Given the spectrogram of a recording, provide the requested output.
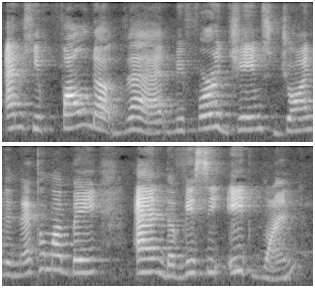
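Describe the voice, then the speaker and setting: High-pitched and bright, sharp in tone, a woman with an Indonesian accent speaks in a raised, projected voice. She goes at a fairly slow pace with ordinary pitch variation. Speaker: YouTuber. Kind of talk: storytelling. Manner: halting.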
